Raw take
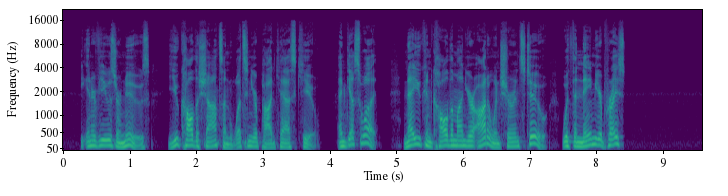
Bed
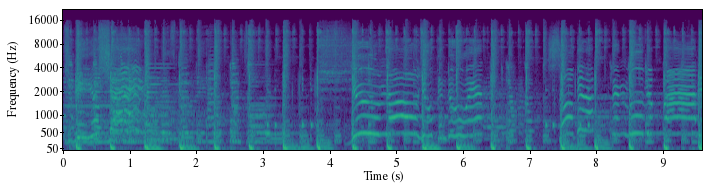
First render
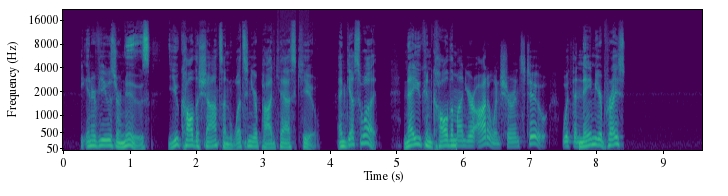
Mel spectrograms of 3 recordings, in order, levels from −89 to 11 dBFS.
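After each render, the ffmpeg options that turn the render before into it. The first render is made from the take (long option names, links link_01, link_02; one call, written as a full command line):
ffmpeg -i in.wav -filter_complex "[0:a]asettb=1/sr,asplit=3[link_01][link_02][link_03];[link_01]atrim=end=0.914[link_04];[link_02]atrim=start=0.91:end=1.6,asetpts=PTS-STARTPTS,afade=type=in:duration=0.004:curve=qsin,afade=type=out:start_time=0.686:duration=0.004:curve=qsin,highshelf=frequency=4900:width_type=q:width=3:gain=13.5[link_05];[link_03]atrim=start=1.596[link_06];[link_04][link_05]acrossfade=duration=0.004:curve1=hsin:curve2=qsin[link_07];[link_07][link_06]acrossfade=duration=0.004:curve1=qsin:curve2=hsin,asettb=1/sr,asplit=3[link_08][link_09][link_10];[link_08]atrim=end=3.124[link_11];[link_09]atrim=start=3.12:end=3.69,asetpts=PTS-STARTPTS,afade=type=in:duration=0.004:curve=qsin,afade=type=out:start_time=0.566:duration=0.004:curve=qsin,acrusher=bits=8:mix=0:aa=0.5[link_12];[link_10]atrim=start=3.686[link_13];[link_11][link_12]acrossfade=duration=0.004:curve1=hsin:curve2=qsin[link_14];[link_14][link_13]acrossfade=duration=0.004:curve1=qsin:curve2=hsin,asettb=1/sr,asplit=3[link_15][link_16][link_17];[link_15]atrim=end=5.894[link_18];[link_16]atrim=start=5.89:end=7.74,asetpts=PTS-STARTPTS,afade=type=in:duration=0.004:curve=qsin,afade=type=out:start_time=1.846:duration=0.004:curve=qsin,highpass=310,lowpass=3100[link_19];[link_17]atrim=start=7.736[link_20];[link_18][link_19]acrossfade=duration=0.004:curve1=hsin:curve2=qsin[link_21];[link_21][link_20]acrossfade=duration=0.004:curve1=qsin:curve2=hsin" out.wav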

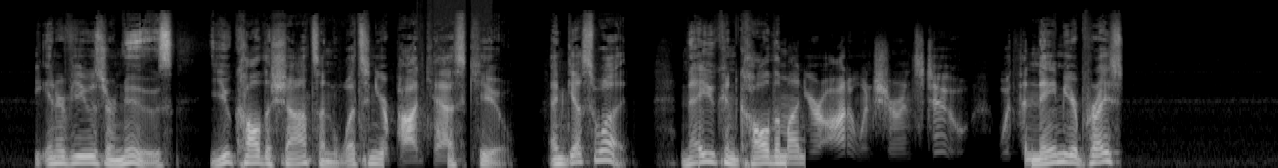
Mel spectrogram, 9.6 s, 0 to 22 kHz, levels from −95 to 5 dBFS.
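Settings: ffmpeg -i in.wav -filter_complex "[0:a]asettb=1/sr,asplit=3[link_01][link_02][link_03];[link_01]atrim=end=2.874[link_04];[link_02]atrim=start=2.87:end=3.36,asetpts=PTS-STARTPTS,afade=type=in:duration=0.004:curve=qsin,afade=type=out:start_time=0.486:duration=0.004:curve=qsin,highpass=frequency=1000:width_type=q:width=2.5[link_05];[link_03]atrim=start=3.356[link_06];[link_04][link_05]acrossfade=duration=0.004:curve1=hsin:curve2=qsin[link_07];[link_07][link_06]acrossfade=duration=0.004:curve1=qsin:curve2=hsin,asettb=1/sr,asplit=3[link_08][link_09][link_10];[link_08]atrim=end=4.604[link_11];[link_09]atrim=start=4.6:end=5.24,asetpts=PTS-STARTPTS,afade=type=in:duration=0.004:curve=qsin,afade=type=out:start_time=0.636:duration=0.004:curve=qsin,acrossover=split=130|3000[link_12][link_13][link_14];[link_13]acompressor=threshold=-51dB:ratio=1.5:attack=3.2:release=140:knee=2.83:detection=peak[link_15];[link_12][link_15][link_14]amix=inputs=3:normalize=0[link_16];[link_10]atrim=start=5.236[link_17];[link_11][link_16]acrossfade=duration=0.004:curve1=hsin:curve2=qsin[link_18];[link_18][link_17]acrossfade=duration=0.004:curve1=qsin:curve2=hsin,asettb=1/sr,asplit=3[link_19][link_20][link_21];[link_19]atrim=end=6.034[link_22];[link_20]atrim=start=6.03:end=7.69,asetpts=PTS-STARTPTS,afade=type=in:duration=0.004:curve=qsin,afade=type=out:start_time=1.656:duration=0.004:curve=qsin,highpass=frequency=1100:width=0.5412,highpass=frequency=1100:width=1.3066[link_23];[link_21]atrim=start=7.686[link_24];[link_22][link_23]acrossfade=duration=0.004:curve1=hsin:curve2=qsin[link_25];[link_25][link_24]acrossfade=duration=0.004:curve1=qsin:curve2=hsin" out.wav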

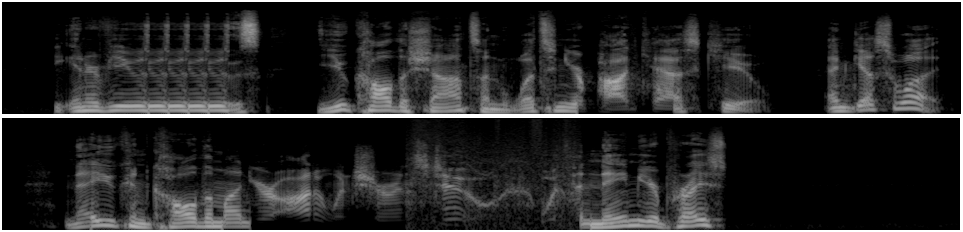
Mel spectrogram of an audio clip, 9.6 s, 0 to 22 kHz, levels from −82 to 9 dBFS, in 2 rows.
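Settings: ffmpeg -i in.wav -filter_complex "[0:a]asettb=1/sr,asplit=3[link_01][link_02][link_03];[link_01]atrim=end=3.224[link_04];[link_02]atrim=start=3.22:end=5.24,asetpts=PTS-STARTPTS,afade=type=in:duration=0.004:curve=qsin,afade=type=out:start_time=2.016:duration=0.004:curve=qsin,highpass=180,lowpass=7300[link_05];[link_03]atrim=start=5.236[link_06];[link_04][link_05]acrossfade=duration=0.004:curve1=hsin:curve2=qsin[link_07];[link_07][link_06]acrossfade=duration=0.004:curve1=qsin:curve2=hsin,asettb=1/sr,asplit=3[link_08][link_09][link_10];[link_08]atrim=end=6.814[link_11];[link_09]atrim=start=6.81:end=7.78,asetpts=PTS-STARTPTS,afade=type=in:duration=0.004:curve=qsin,afade=type=out:start_time=0.966:duration=0.004:curve=qsin,aeval=exprs='val(0)+0.5*0.00708*sgn(val(0))':channel_layout=same[link_12];[link_10]atrim=start=7.776[link_13];[link_11][link_12]acrossfade=duration=0.004:curve1=hsin:curve2=qsin[link_14];[link_14][link_13]acrossfade=duration=0.004:curve1=qsin:curve2=hsin,asplit=6[link_15][link_16][link_17][link_18][link_19][link_20];[link_15]atrim=end=0.732[link_21];[link_16]atrim=start=0.628:end=0.732[link_22];[link_17]atrim=start=0.628:end=0.732[link_23];[link_18]atrim=start=0.628:end=0.732[link_24];[link_19]atrim=start=0.628:end=0.732[link_25];[link_20]atrim=start=1.128[link_26];[link_21][link_22]acrossfade=duration=0.004:curve1=hsin:curve2=hsin[link_27];[link_27][link_23]acrossfade=duration=0.004:curve1=hsin:curve2=hsin[link_28];[link_28][link_24]acrossfade=duration=0.004:curve1=hsin:curve2=hsin[link_29];[link_29][link_25]acrossfade=duration=0.004:curve1=hsin:curve2=hsin[link_30];[link_30][link_26]acrossfade=duration=0.004:curve1=hsin:curve2=hsin" out.wav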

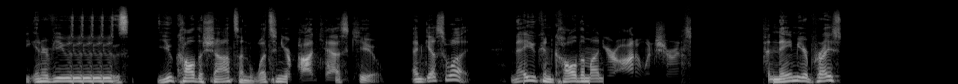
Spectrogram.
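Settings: ffmpeg -i in.wav -filter_complex "[0:a]asplit=3[link_01][link_02][link_03];[link_01]atrim=end=6.91,asetpts=PTS-STARTPTS,afade=type=out:start_time=6.906:duration=0.004:curve=hsin[link_04];[link_02]atrim=start=6.91:end=7.63,asetpts=PTS-STARTPTS,volume=0[link_05];[link_03]atrim=start=7.63,asetpts=PTS-STARTPTS,afade=type=in:duration=0.004:curve=hsin[link_06];[link_04][link_05][link_06]concat=n=3:v=0:a=1" out.wav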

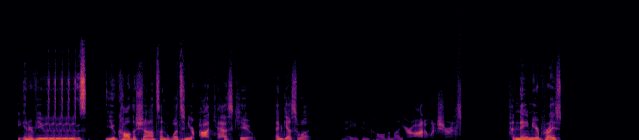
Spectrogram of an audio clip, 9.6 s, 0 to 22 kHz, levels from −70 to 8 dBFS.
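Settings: ffmpeg -i in.wav -filter_complex "[0:a]asplit=3[link_01][link_02][link_03];[link_01]atrim=end=4.75,asetpts=PTS-STARTPTS,afade=type=out:start_time=4.38:duration=0.37:curve=qua:silence=0.0668344[link_04];[link_02]atrim=start=4.75:end=5.85,asetpts=PTS-STARTPTS,volume=-23.5dB[link_05];[link_03]atrim=start=5.85,asetpts=PTS-STARTPTS,afade=type=in:duration=0.37:curve=qua:silence=0.0668344[link_06];[link_04][link_05][link_06]concat=n=3:v=0:a=1" out.wav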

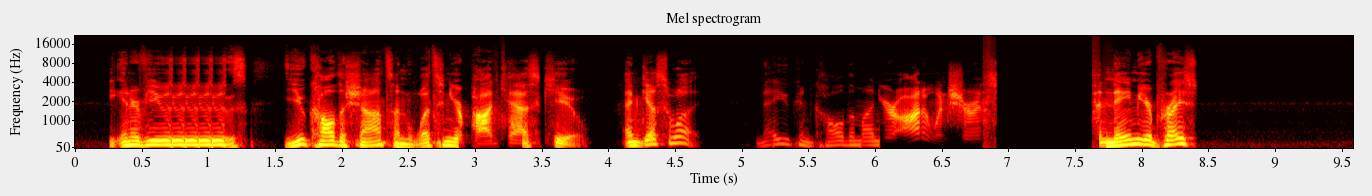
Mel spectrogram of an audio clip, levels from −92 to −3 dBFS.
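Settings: ffmpeg -i in.wav -filter_complex "[0:a]acrossover=split=3000[link_01][link_02];[link_02]acompressor=threshold=-47dB:ratio=4:attack=1:release=60[link_03];[link_01][link_03]amix=inputs=2:normalize=0,lowshelf=frequency=310:gain=6.5" out.wav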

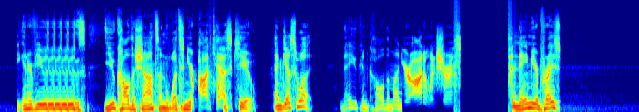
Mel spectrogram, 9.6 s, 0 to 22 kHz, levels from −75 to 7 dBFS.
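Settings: ffmpeg -i in.wav -af "dynaudnorm=framelen=300:gausssize=7:maxgain=9.5dB,alimiter=level_in=13dB:limit=-1dB:release=50:level=0:latency=1" out.wav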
